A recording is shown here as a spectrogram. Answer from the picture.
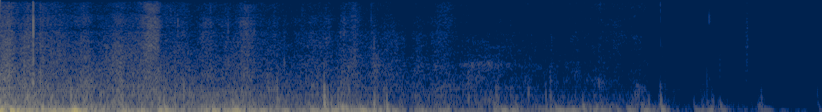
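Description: Wind rumbling on an outdoor microphone, with a few faint ticks of handling, fading out over about three seconds into silence.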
